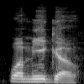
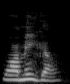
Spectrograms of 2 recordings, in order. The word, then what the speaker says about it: Wamego: Wamego. That's the That's the Americanized pronunciation.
